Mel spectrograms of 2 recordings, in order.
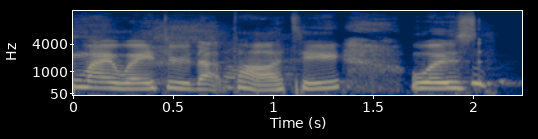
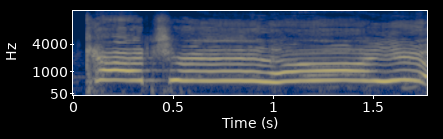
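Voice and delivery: very high, loud gushing hello; hammed-up party greeting from an old boss; mimicked boss greeting; 5 dB louder, slower than usual. Old boss greets her in passing.

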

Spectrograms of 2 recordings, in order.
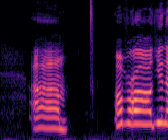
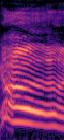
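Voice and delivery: higher, louder drawn-out "oh", hammed up; blissful cry; 7 semitones higher, 8 dB louder than usual. Podcaster showing how bliss should sound, blissful cry. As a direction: let out a long mock cry of bliss. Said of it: "The climax is when you're like".

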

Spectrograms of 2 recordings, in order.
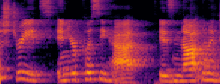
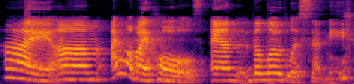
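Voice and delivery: loud, slow, eager customer order; drive thru customer; 2 semitones higher, 7 dB louder, much slower than usual. Pretend. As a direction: order your holes with gusto. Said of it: "Here, we'll do it".

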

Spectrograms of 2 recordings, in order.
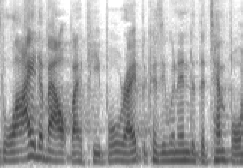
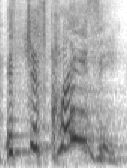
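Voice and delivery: amazed; slower than usual. Real, not acted. Preacher marvels at events.

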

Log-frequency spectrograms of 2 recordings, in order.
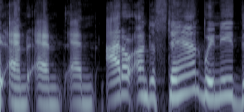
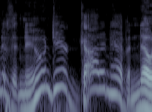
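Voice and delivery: usual speaking voice

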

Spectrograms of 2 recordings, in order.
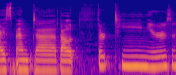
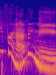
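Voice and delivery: character voice; 7 semitones higher than usual. Acted. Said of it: "just address me in that voice".

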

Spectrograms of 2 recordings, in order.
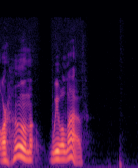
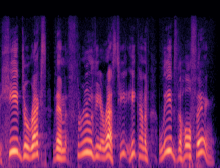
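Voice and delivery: ordinary talk

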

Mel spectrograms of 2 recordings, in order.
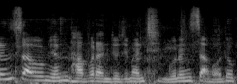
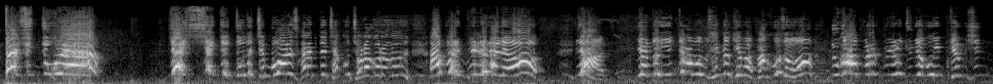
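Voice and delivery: higher, louder furious yelling; furious shout; 6 dB louder than usual. Acted. Father yelling down the phone at the stranger who wants to borrow a dad, furious shouting. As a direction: scream your rage at the caller.

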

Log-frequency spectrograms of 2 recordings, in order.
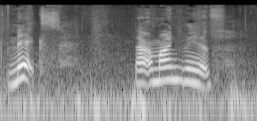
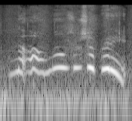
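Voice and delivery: much higher, emphatic admiration; excited gushing; 11 semitones higher than usual. Real, not acted. Walker cannot get over the pretty quilts, gushing excitedly. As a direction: insist on it in a high gush.

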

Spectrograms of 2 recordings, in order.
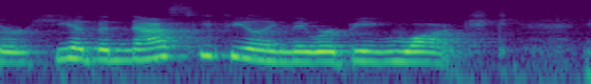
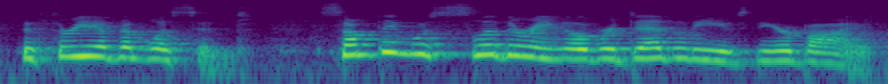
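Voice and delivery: ordinary delivery

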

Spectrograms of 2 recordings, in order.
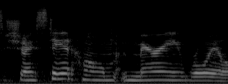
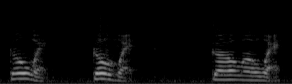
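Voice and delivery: fed-up shouts; 8 dB louder than usual. Retold or imitated. Tired new mother to pushy husband, repeated loud go away. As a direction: shove him off, louder at first then tiring.

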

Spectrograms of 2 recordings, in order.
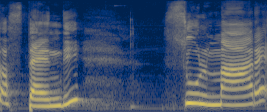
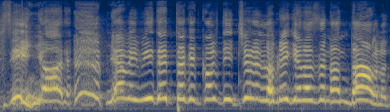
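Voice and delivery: laughing mock protest; 7 semitones higher, 6 dB louder, faster than usual. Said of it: "e tu dici".

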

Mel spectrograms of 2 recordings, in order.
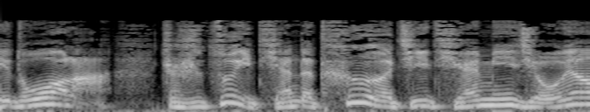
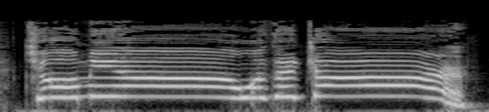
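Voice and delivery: high, far-off calling cry; lost child calling from a distance; distant cry for help; 3 dB louder, slower than usual. Acted. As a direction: shout for help from far away. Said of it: "远处传来小贝的声音".

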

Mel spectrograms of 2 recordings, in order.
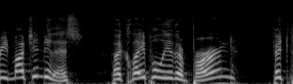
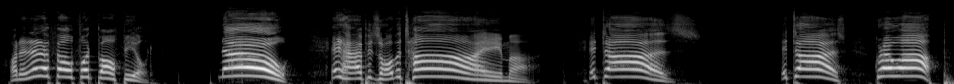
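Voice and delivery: loud, higher exasperated yelling; angry shouting; 3 semitones higher, 9 dB louder, slower than usual. Real, not acted. Vlogger shouting down Steeler fans, angry and loud. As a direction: blast it at them, fed up.

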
